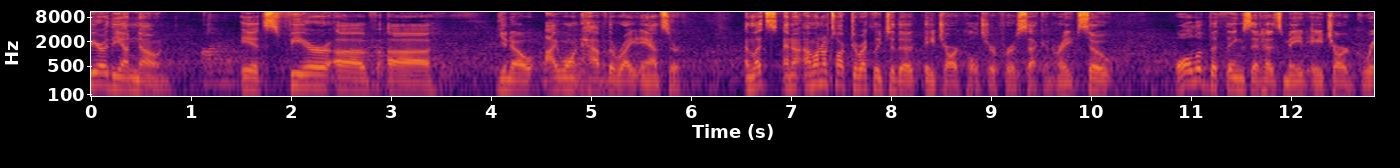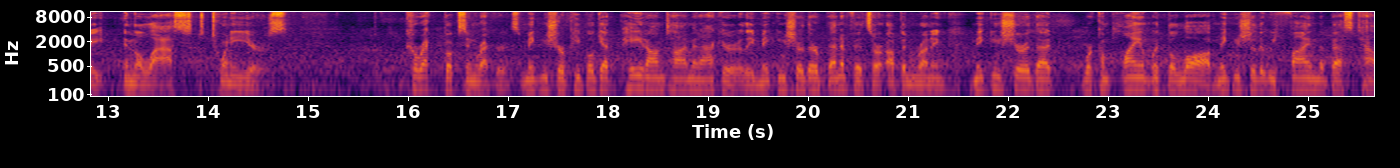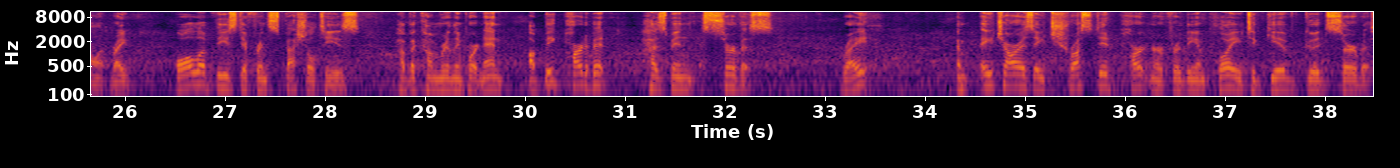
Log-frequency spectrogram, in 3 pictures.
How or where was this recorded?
busy venue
